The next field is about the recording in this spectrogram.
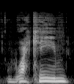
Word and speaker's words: Joaquim: Joaquim Dos Santos, who had worked previously on the Justice League Unlimited and Legend of Korra.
